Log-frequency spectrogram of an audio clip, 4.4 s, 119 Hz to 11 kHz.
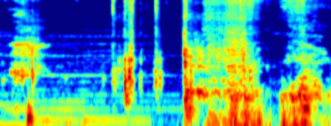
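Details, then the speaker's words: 2005 Suzuki Katana GX 1000 cc: short crank, engine catches promptly and settles into a smooth, quiet, even idle with no knocks or misses. "Tokcer ya. Suaranya halus. Dia bisa mengkonsumsi Pertalite. Nih, suaranya halus."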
